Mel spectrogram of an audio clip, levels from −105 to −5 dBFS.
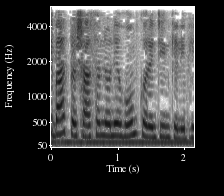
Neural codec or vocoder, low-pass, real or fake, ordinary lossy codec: none; 5.4 kHz; real; none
